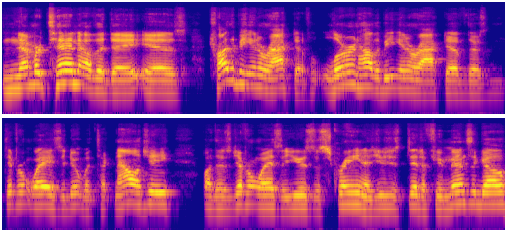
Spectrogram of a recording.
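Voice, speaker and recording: A man with an American accent, fairly high-pitched, at a very fast pace with ordinary pitch variation, on a very clean recording with a silent background. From Indiana, US Midwest. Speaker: sportscaster and speaking coach. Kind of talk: interview.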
